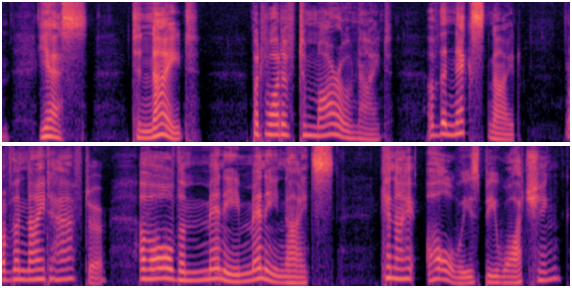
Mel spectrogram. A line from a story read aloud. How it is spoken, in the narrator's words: A sobbing catch of her breath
